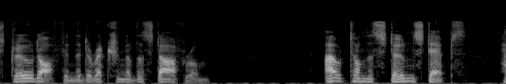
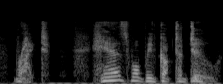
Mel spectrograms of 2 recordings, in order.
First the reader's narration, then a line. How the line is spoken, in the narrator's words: he whispered urgently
